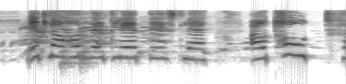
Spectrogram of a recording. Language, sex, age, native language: Icelandic, female, 18-19, Icelandic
